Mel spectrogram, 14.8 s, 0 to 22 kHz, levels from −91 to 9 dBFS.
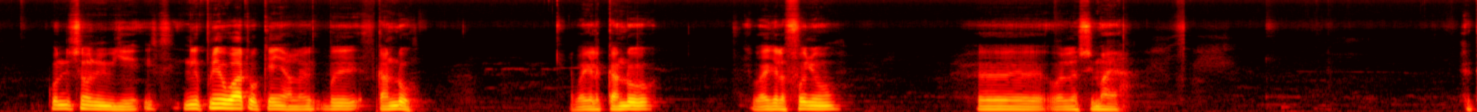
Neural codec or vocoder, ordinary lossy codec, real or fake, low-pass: none; none; real; none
